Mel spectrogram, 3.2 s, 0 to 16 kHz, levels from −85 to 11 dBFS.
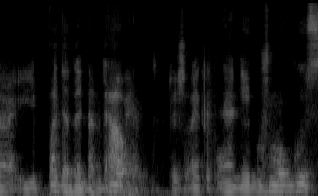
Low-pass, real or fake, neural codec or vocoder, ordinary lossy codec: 14.4 kHz; fake; codec, 44.1 kHz, 2.6 kbps, DAC; AAC, 96 kbps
